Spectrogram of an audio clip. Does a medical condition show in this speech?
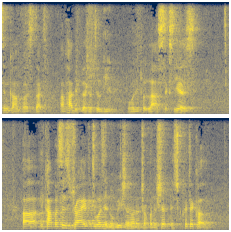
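No.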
